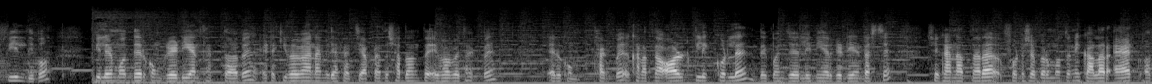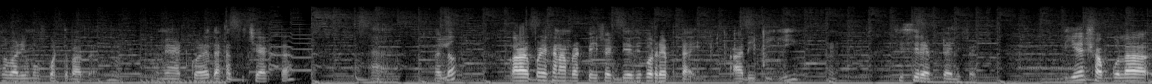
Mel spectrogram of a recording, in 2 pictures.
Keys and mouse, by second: 2.8 click, 3.9 alt+click, 4.6 alt+click, 6.6 alt+click, 6.9 alt+click, 8.7 alt+click, 12.4 click, 12.8 click, 13.8 click, 14.6 click, 17.6 click, 18.3-19.8 typing, 19.3 click, 21.0 click, 22.0-23.0 typing, 22.2 click, 22.8 click.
